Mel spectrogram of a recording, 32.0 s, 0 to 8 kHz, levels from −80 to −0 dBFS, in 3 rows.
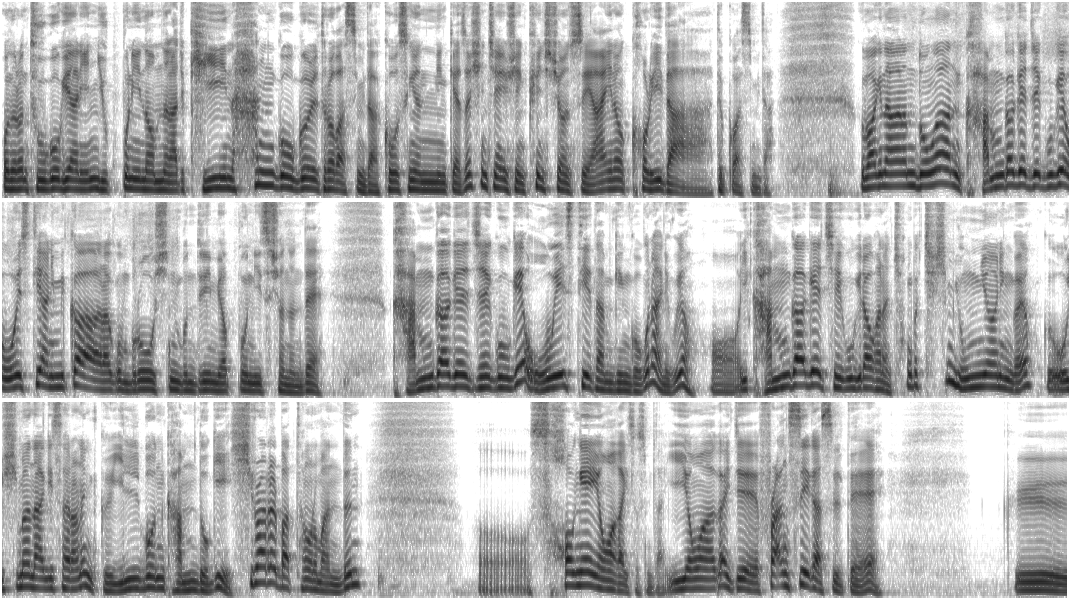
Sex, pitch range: male, 120-180 Hz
